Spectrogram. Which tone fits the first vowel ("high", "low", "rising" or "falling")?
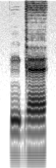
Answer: high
